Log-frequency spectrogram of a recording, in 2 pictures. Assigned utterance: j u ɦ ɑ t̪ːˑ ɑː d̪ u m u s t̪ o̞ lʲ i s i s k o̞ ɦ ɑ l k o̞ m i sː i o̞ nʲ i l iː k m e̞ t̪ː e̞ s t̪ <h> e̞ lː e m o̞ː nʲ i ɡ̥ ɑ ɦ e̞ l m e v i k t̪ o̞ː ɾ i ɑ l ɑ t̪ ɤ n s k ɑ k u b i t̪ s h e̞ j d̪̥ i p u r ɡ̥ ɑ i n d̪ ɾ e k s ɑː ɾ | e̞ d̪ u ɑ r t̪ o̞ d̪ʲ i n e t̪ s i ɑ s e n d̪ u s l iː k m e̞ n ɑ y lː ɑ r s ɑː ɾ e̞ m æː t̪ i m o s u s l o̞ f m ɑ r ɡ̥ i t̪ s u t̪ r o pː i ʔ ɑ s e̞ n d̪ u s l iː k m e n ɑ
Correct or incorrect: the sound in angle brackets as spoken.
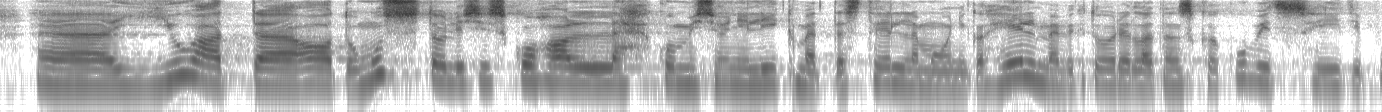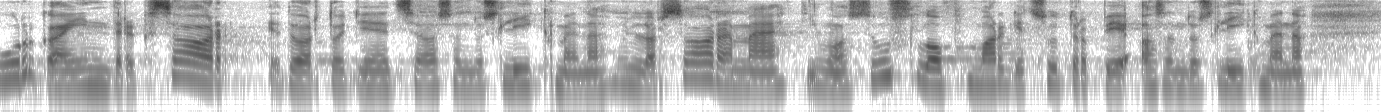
correct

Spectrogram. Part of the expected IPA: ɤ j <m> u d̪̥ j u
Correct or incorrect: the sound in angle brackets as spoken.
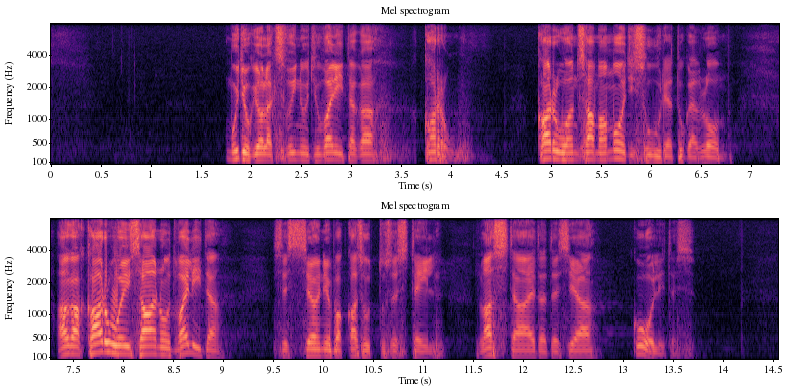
incorrect: n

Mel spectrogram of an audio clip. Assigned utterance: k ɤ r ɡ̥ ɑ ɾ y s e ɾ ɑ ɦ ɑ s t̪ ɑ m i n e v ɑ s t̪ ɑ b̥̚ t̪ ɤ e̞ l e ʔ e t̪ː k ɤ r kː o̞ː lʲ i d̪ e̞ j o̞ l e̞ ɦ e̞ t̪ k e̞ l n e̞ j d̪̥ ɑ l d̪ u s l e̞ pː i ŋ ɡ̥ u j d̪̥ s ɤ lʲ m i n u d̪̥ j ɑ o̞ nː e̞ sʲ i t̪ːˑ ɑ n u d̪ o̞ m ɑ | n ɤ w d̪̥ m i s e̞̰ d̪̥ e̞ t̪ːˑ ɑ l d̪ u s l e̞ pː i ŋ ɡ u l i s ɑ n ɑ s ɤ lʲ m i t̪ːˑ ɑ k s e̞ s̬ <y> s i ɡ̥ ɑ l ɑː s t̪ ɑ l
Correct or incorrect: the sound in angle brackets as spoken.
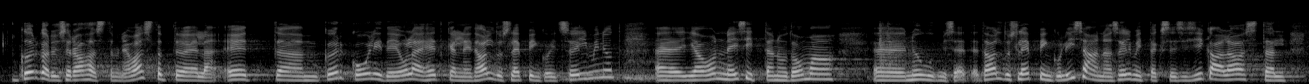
incorrect: i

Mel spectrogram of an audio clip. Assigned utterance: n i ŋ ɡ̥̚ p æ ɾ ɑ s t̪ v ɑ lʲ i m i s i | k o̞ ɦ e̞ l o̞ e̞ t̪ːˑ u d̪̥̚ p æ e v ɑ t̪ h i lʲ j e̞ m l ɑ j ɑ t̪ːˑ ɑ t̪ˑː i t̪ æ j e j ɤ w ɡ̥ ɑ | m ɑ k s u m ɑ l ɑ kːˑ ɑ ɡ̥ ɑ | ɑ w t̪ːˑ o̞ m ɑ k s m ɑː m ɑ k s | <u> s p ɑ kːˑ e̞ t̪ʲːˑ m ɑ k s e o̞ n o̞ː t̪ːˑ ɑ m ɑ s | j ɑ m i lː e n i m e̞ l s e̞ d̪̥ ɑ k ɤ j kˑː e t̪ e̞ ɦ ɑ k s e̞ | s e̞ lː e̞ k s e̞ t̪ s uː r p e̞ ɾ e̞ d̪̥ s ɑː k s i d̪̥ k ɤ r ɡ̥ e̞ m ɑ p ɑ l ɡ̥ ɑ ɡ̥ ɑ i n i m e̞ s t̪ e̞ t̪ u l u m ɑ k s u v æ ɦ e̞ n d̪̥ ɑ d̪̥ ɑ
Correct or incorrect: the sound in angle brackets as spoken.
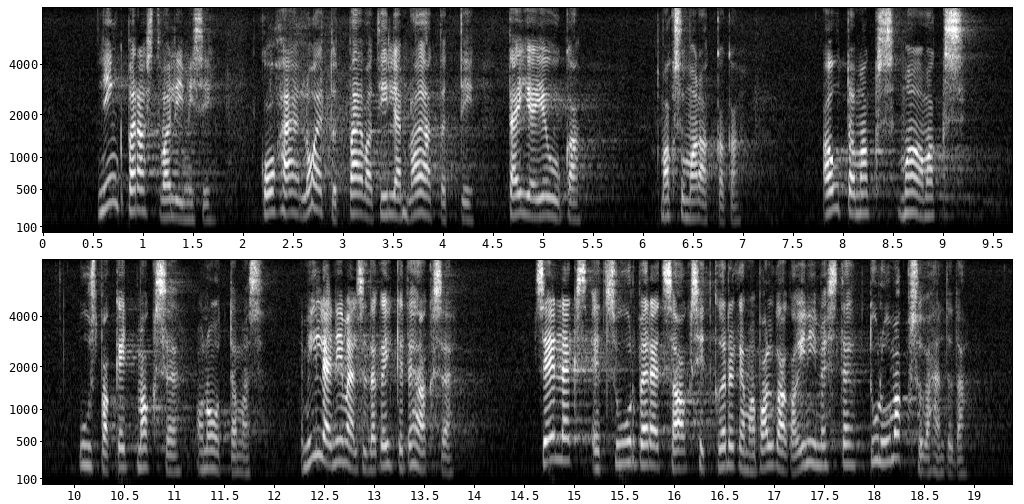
incorrect: uː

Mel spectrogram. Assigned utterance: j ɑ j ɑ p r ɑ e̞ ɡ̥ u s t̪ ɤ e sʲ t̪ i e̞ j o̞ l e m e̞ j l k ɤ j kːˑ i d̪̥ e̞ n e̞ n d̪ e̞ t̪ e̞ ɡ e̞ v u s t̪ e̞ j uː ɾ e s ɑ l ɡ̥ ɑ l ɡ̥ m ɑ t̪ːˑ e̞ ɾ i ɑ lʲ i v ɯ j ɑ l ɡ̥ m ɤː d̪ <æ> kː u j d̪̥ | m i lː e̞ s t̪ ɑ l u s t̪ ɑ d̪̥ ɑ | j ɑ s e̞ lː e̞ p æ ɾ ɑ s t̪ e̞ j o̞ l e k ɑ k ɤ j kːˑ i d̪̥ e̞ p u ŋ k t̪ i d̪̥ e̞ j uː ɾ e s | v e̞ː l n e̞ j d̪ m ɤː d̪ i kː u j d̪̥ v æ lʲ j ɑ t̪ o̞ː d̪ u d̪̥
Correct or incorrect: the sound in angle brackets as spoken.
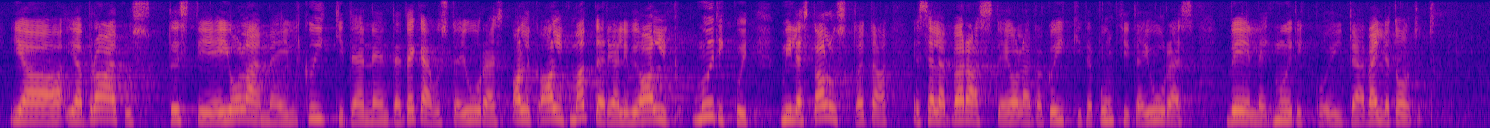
incorrect: i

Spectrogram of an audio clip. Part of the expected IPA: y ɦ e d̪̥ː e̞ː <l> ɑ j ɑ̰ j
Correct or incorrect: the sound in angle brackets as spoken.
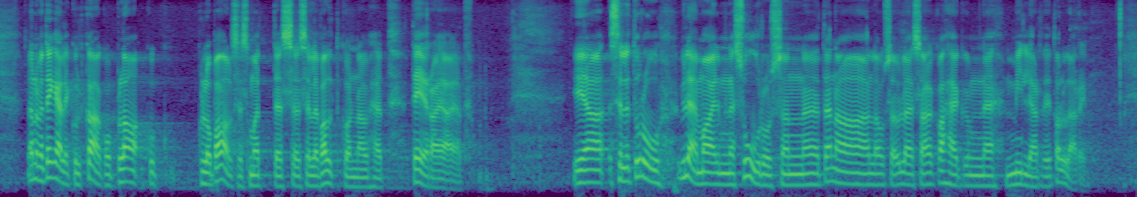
incorrect: ɾ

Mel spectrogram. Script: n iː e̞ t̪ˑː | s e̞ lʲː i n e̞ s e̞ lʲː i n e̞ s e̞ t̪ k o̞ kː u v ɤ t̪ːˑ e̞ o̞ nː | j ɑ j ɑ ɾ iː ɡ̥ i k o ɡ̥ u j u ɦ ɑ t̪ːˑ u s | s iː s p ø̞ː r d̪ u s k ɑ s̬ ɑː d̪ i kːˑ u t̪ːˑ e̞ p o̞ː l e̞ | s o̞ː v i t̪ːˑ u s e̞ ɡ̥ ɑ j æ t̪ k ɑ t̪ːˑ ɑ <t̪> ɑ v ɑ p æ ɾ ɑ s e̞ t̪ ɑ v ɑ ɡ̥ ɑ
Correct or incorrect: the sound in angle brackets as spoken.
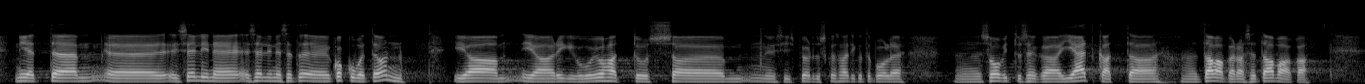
correct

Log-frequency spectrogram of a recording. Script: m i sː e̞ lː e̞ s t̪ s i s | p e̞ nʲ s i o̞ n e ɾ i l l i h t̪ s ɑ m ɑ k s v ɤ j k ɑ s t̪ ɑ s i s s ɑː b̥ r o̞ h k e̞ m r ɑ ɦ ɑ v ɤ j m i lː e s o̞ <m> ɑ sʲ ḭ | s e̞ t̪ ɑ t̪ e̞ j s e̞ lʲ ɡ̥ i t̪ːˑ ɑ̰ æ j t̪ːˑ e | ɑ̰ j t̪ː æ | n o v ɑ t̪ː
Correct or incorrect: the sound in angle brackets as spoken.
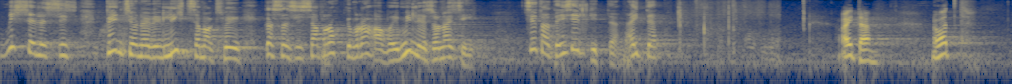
incorrect: n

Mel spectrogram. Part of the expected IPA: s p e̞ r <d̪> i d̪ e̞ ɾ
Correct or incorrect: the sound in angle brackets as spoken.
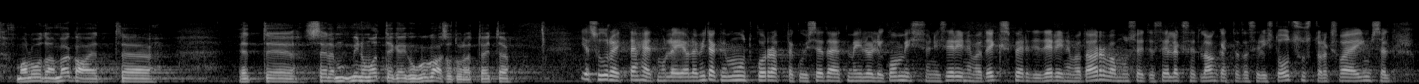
correct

